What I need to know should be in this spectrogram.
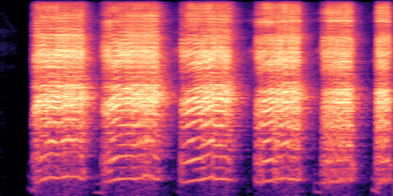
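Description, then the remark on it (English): A duck call blows a lonesome hen sequence: five long, drawn-out quacks, loud, each a little shorter than the one before, with brief pauses between and no voices. “just a really long drawn out quack.”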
